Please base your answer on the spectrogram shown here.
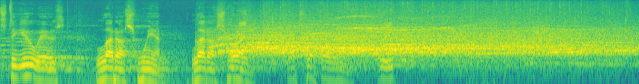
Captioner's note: cheers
